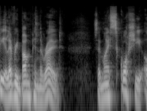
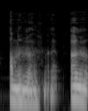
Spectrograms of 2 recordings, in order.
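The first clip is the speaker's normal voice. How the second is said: put-on mumbling voice, pitched lower; 4 semitones lower, 5 dB quieter than usual. Retelling a lad's reply when asked his name, imitating Ahmed's mumble. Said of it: "said his name in such a mumbly way".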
